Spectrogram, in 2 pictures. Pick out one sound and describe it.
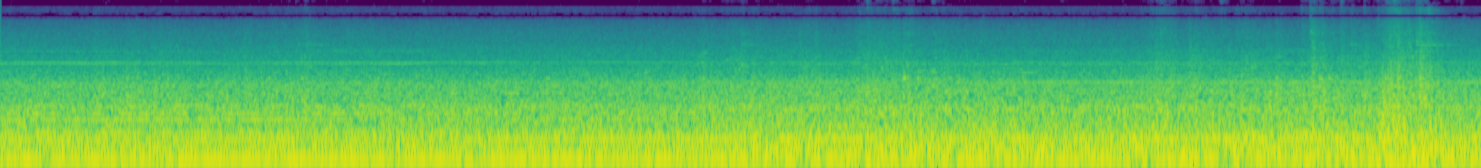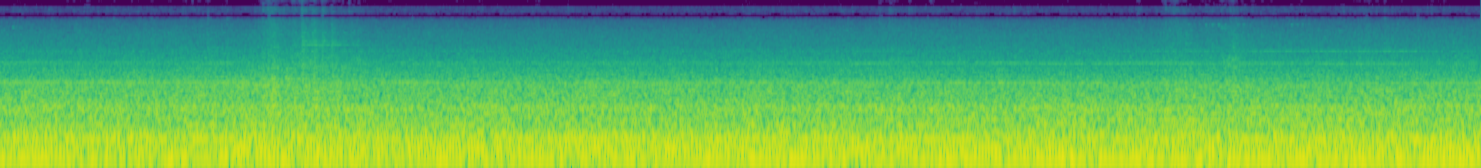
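Tyres roar on a road surface.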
